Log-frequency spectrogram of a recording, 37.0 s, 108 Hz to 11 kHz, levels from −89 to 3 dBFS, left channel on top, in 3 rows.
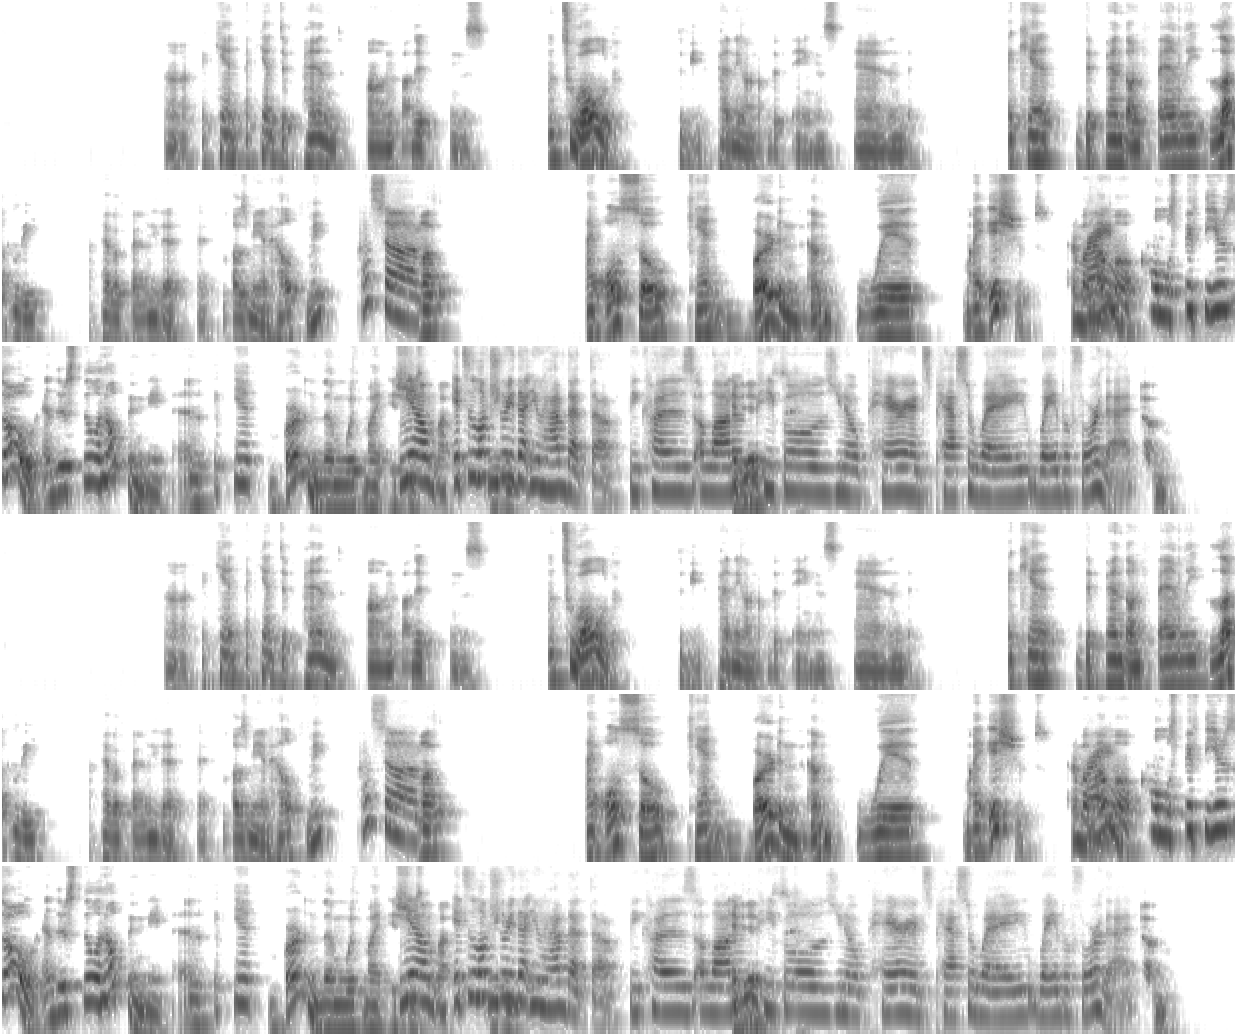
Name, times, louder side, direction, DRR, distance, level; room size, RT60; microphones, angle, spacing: voice 1, 2.2-3.4 3.7-4.8 5.5-6.1 6.8-9.1 10.1-10.5 10.7-12.7 13.3-14.4 14.6-15.6 16.5-16.7 18.2-19.0 19.3-21.5 21.9-22.8 23.0-26.7 27.0-29.1 29.5-29.8 32.0-32.2 32.5-32.6 36.1-36.3, left 1 dB, 5° left, 1.9 m, -31 dB
voice 2, 15.9-16.7 23.2-23.6 28.6-36.0, left 3 dB, 45° left, 1.6 m, -33 dB
13.0 x 5.9 x 3.4 m
head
